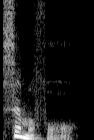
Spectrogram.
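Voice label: "semaphore", British English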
